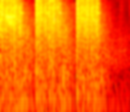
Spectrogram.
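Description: Close, loud automatic gunfire in the video game PUBG, delivered as rapid bursts with short breaks between them before the shots cut off.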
